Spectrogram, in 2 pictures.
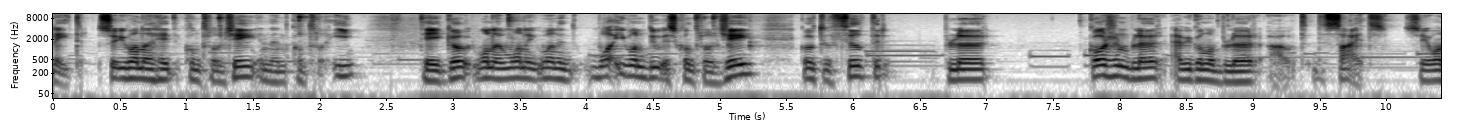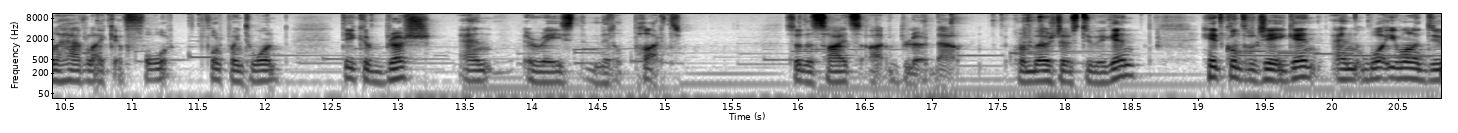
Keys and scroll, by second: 1.2 ctrl+j, 2.4 ctrl+e, 2.5 BackSpace, 5.0 ctrl+j, 17.8 ctrl+e, 19.2 ctrl+j.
